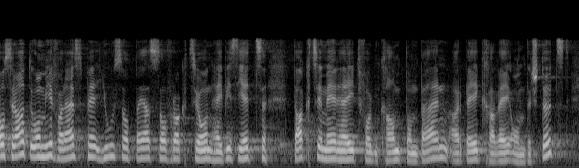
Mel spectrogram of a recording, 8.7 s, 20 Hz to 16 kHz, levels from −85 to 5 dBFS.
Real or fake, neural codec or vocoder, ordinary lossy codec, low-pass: real; none; none; 7.2 kHz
